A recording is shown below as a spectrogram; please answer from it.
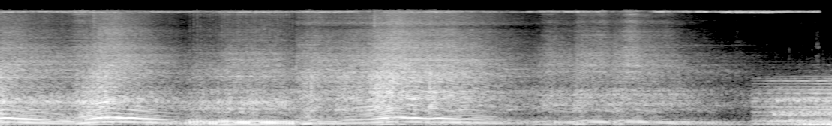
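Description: Stationary sport motorcycle engine revved by twisting the throttle, pitch rising and falling three times: at the start, about a second in, and again about four seconds in.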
